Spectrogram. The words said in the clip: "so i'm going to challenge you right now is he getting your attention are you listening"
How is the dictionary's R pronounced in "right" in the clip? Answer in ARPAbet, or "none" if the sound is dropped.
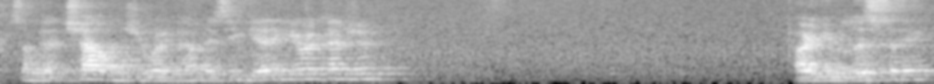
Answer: W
